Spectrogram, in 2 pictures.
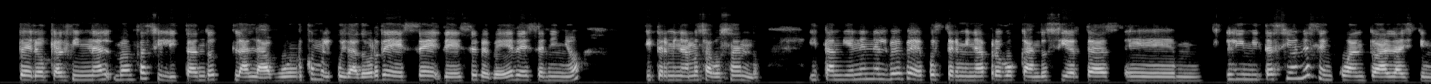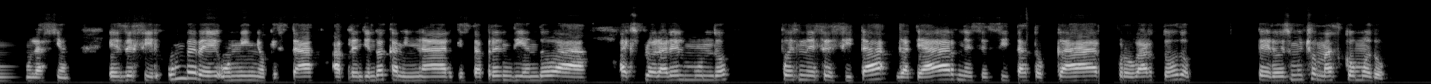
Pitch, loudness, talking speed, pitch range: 190 Hz, -18 LUFS, 145 wpm, 180-210 Hz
